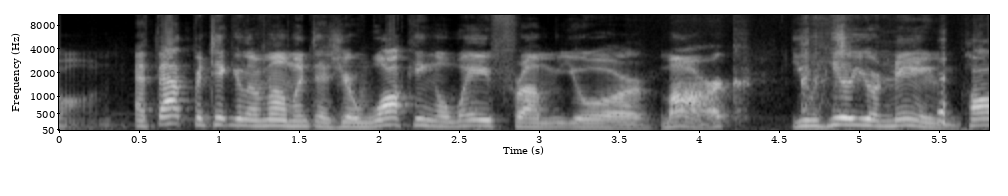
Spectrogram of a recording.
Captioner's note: laughs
